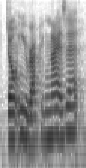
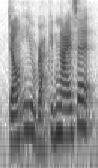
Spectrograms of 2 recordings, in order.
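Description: No difference in how they are said.

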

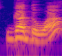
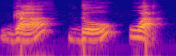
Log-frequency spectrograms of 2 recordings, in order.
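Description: First: Said in the usual way. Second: "Gaduła" in three slow, separate beats; split into syllables. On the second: Shown as a demonstration. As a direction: clap out "Gaduła" slowly, syllable by syllable. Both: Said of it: "Zapraszam do wyklaskiwania sylab".

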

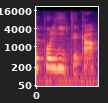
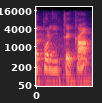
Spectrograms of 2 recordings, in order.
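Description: First: "polityka" stressed on LI, falling after it; stress third from last. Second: "polityka" stressed on TY, rising; wrong penultimate stress. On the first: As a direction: hit LI in "polityka" and keep TY light. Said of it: "na trzeciej sylabie od końca". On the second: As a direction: put the accent on TY in "polityka". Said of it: "Więc nie mówimy". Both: Shown as a demonstration.

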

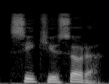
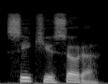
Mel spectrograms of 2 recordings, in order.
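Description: The two takes are said the same way.

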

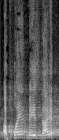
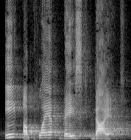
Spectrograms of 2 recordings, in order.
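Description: First: Higher and louder, rising in mock disbelief; incredulous repeat. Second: Each word laid out slowly like a decree; slow quoted advice. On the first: Priest scoffing at the diet advice, incredulous rising repeat. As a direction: toss it back as if it's absurd. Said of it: "that's ridiculous". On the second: Retold or imitated. Priest quoting a documentary's diet advice, slow and deliberate. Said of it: "Their answer was this".

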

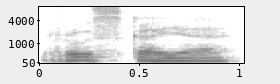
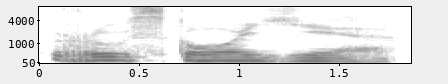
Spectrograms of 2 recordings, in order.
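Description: First: Said in the usual way. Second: "русское" drawn out with full o and clear ye; over-articulate the ending of "русское" as ko-ye; spelling pronunciation. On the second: Shown as a demonstration. Teacher showing neuter ending, "русское" with unreduced ko-ye.

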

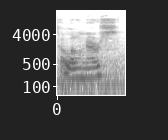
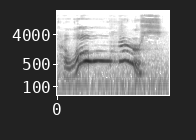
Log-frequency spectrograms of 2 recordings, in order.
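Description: First: Said in the usual way. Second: Squeaky high cartoon swoon on nurse; Animaniacs catchphrase. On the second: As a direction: leap way up for a cartoon wolf-whistle hello. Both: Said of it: "Remember that from Animaniacs?".

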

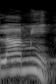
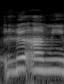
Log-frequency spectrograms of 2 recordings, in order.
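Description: First: "لامي" run together, article vowel dropped; joined as one word. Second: "لو امي" with the article left separate; unjoined article. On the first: Teacher showing pupils the elision, two words joined as one. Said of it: "بتصبح الكلمتين دولا كلمة واحدة". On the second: Teacher showing pupils the form not to say, article unjoined. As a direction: say "لو امي" as two words, vowel kept. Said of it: "ما اقولش لا". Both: Shown as a demonstration.

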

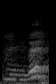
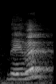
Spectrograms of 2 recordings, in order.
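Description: First: Said in the usual way. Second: Louder firm "Leave it." to the dog; firm loud command. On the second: Real, not acted. Trainer to dog: a firm, loud "Leave it.". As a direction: bark the cue "Leave it." sharply.

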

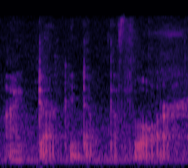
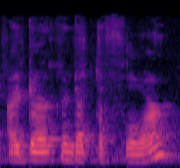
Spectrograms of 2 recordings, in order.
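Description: First: Whispered aside. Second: Said in the usual way. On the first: Shown as a demonstration. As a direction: repeat it in a whisper.

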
